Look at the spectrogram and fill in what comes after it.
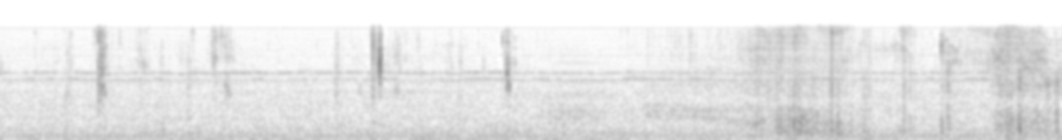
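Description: Eating soupy spicy chicken feet: a few faint wet mouth clicks, then louder chewing and smacking from about three and a half seconds in.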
